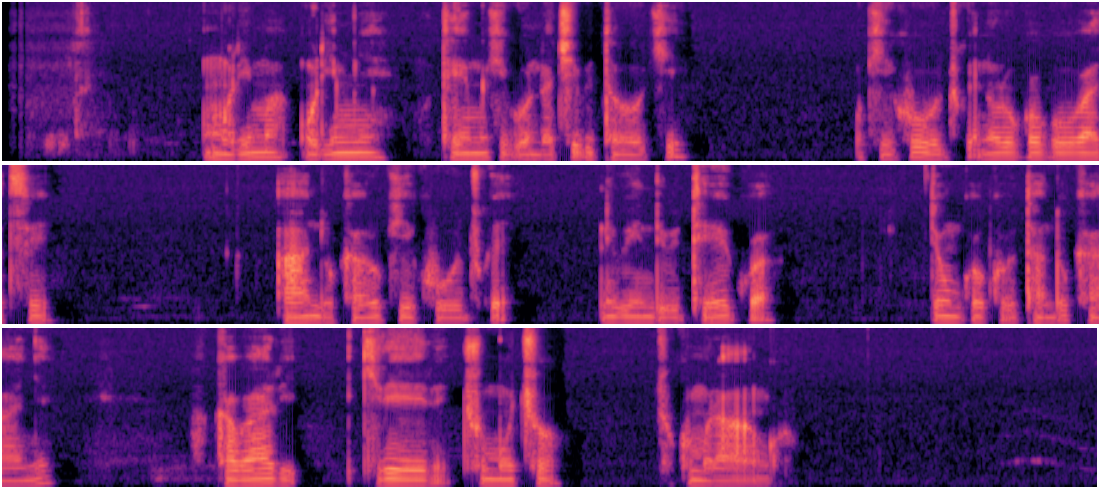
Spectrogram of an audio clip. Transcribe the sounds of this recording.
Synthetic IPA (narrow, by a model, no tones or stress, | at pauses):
umuɾimauɾimɲe̞ | utʰe̞ːjemikiɡuːndat͡ʃḭβitʰo̞kʰi | ukʰiːkʰud͡ʒɡwe̞̰nuɾubɡo̞ɡwuβat͡se̞ | ahaːndiukʰaβaɾukʰiːkʰud͡ʒwe̞ | niβiːndiβitʰe̞ɡwa̰ | vjomubɡo̞ːkʰo̞βitʰaːndukʰaɲe̞ | hḁkʰaβaaɾiː | kʰiɾe̞ɾe̞̰t͡ʃumut͡ʃo̞ | t͡ʃu̥kumuɾaːŋɡo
